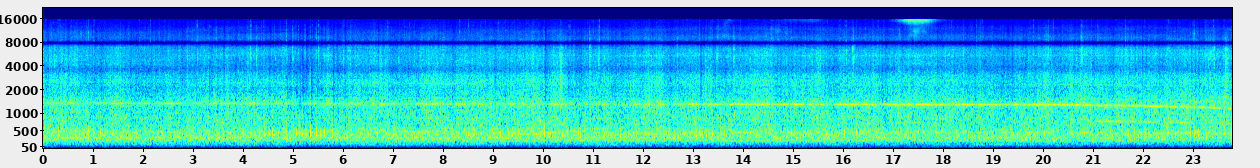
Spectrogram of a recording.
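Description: Interior running sound of a JR 203 series electric train at speed: a steady rumble of wheels and running gear, with a thin, steady high whine from its traction equipment that drops slightly in pitch near the end.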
